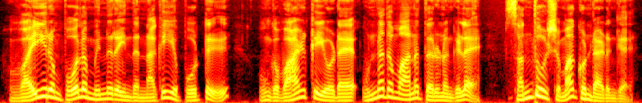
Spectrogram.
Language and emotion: Tamil, happy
